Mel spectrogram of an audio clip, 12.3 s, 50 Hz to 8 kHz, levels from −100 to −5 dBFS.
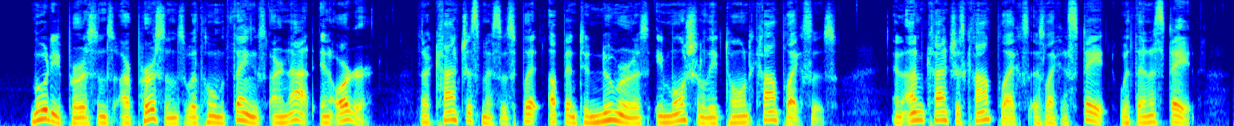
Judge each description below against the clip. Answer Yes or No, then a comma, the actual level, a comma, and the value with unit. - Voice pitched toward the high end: No, low, 105 Hz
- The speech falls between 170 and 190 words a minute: No, average, 150 wpm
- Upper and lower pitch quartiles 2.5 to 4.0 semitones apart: No, wide, 5.5 semitones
